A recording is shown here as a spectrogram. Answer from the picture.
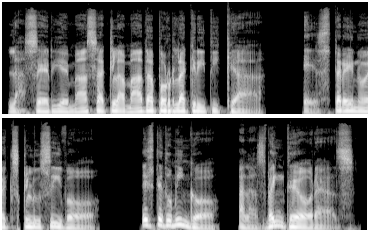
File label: TV ID PROMO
